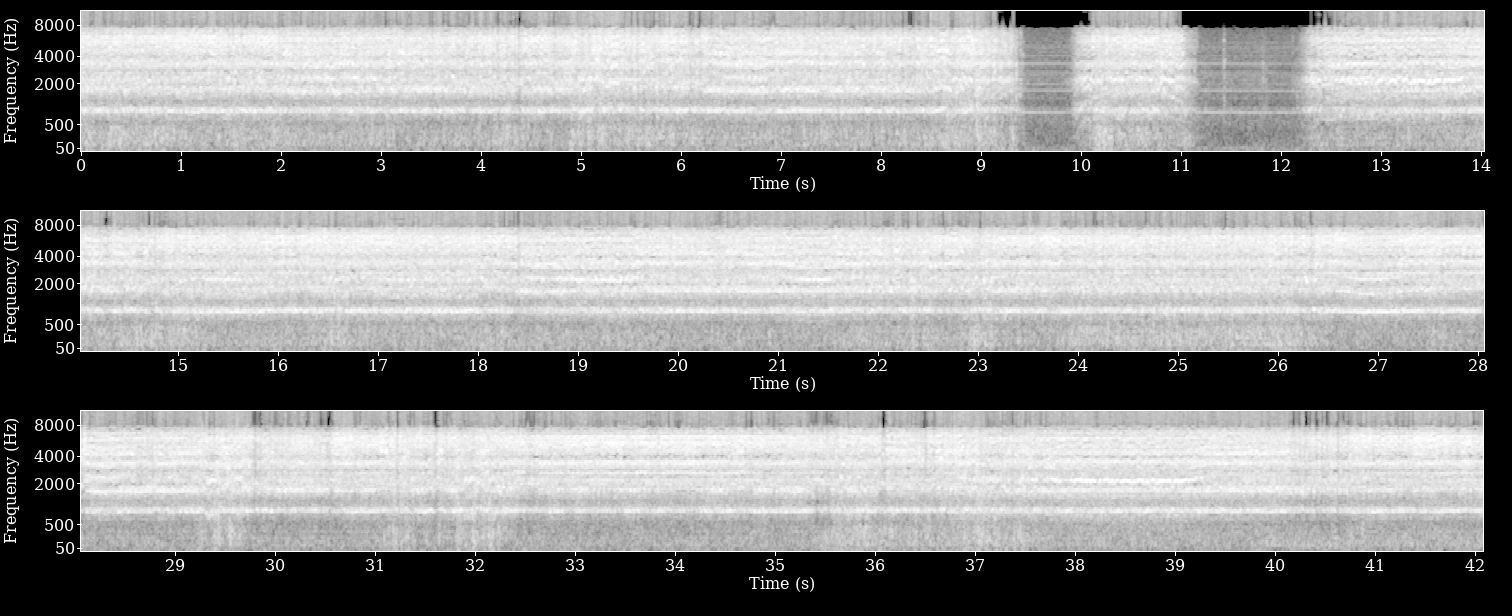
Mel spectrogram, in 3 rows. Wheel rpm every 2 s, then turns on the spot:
230, 230, 250, 230, 130, 80, 160, 220, 220, 210, 230, 230, 230, 230, 230, 230, 230, 230, 220, 220, 230.
10-12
